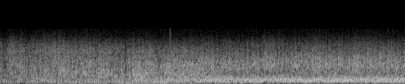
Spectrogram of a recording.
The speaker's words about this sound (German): Vor 40 Jahren aber, da ist eine etwas andere Nachricht verschickt worden, per Rakete, in etwa so. 3, 2, 1.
